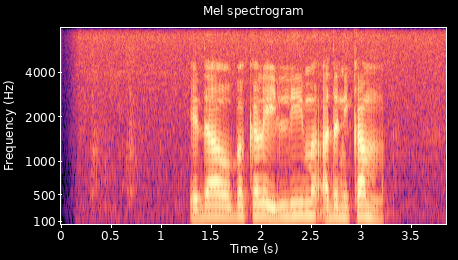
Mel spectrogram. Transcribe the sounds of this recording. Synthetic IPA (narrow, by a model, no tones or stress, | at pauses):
ed̪aːobəkələilːiːməʔa̰d̪ənikamːə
